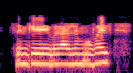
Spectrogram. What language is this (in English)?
Odia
